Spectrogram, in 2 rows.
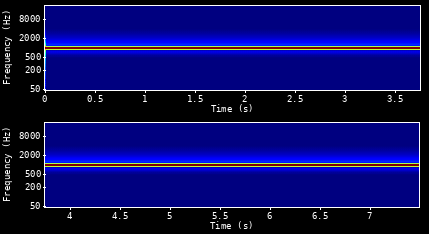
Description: SONAR 3.1 に  1KHz のサイン波を読み込み、それぞれ各周波数に変換した後の波形を見てみました。
↑ これは、上の 変換後の 96KHz データを 44.1KHz へ再変換したものです。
